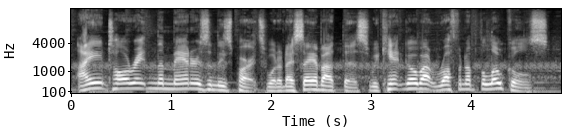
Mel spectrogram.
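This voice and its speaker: A boisterous pirate captain with a hearty, booming sea-dog dialect, bossing his crew around in a game, as a man puts him on. The voice sits a little high for a man, over faint game music. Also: expressive, quick pace, close to an everyday voice. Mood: scolding.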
